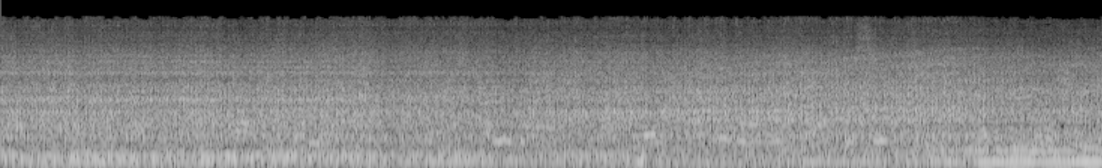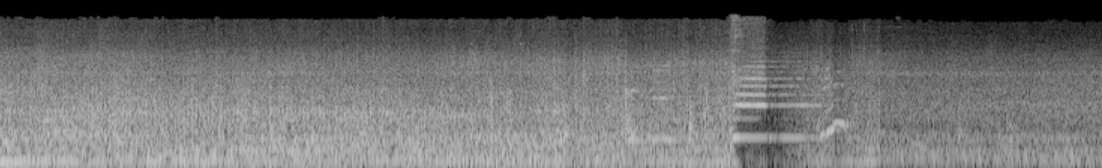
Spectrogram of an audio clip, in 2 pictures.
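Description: Miniature railway locomotive running past at close range, a steady low drone that swells as it draws level. Near the end, after a sudden drop in level, a short horn toot sounds.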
